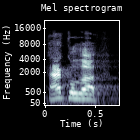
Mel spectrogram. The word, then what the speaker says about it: Aquila: But it's a hard k sound, at least in Greek, for both Prisca and Aquila.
